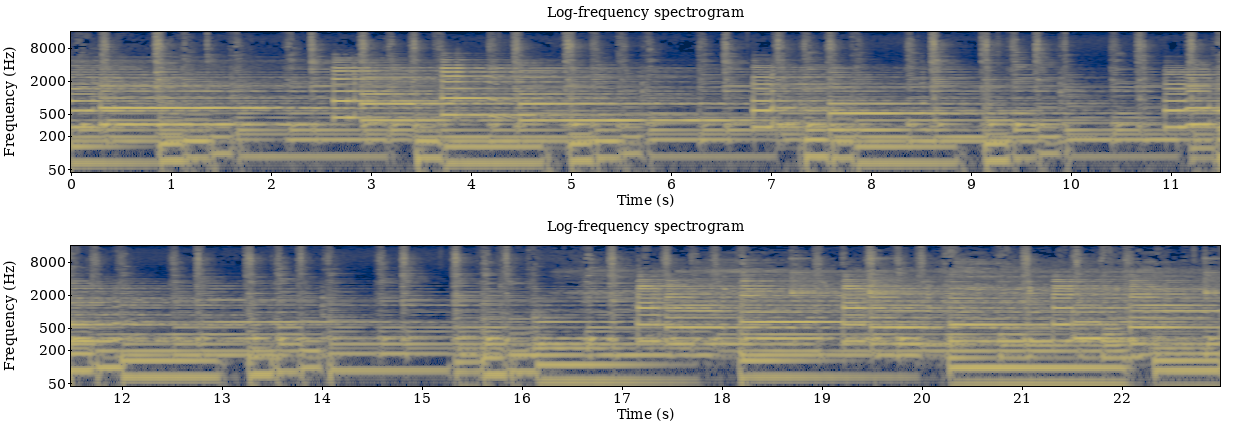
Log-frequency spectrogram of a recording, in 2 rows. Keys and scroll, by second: 8.0 space, 16.6 t.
